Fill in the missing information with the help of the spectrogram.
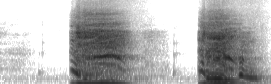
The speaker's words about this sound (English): And on top of this, it's allergy season. So hold please while I cough into my elbow.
